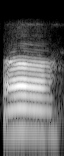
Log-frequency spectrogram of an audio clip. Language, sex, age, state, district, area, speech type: Assamese, male, 18-30, Assam, Jorhat, urban, conversation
